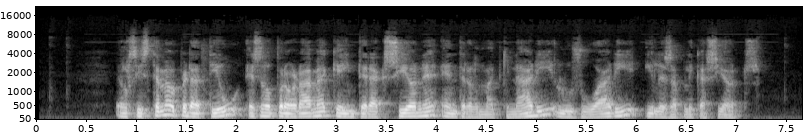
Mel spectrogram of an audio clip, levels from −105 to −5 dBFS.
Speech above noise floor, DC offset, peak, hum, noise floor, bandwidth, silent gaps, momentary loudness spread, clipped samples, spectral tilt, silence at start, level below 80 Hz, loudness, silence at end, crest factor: 46 dB; under 0.1%; -6 dBFS; none; -67 dBFS; 7.6 kHz; none; 11 LU; under 0.1%; -7.5 dB/octave; 0.8 s; -50 dBFS; -21 LUFS; 0.45 s; 16 dB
